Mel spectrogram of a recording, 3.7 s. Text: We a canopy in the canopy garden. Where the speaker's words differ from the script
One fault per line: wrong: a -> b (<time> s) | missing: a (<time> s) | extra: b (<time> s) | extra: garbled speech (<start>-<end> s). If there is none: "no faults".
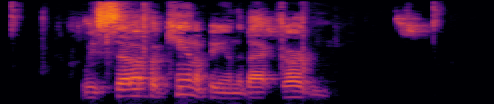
extra: set up (0.7 s)
wrong: canopy -> back (1.8 s)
